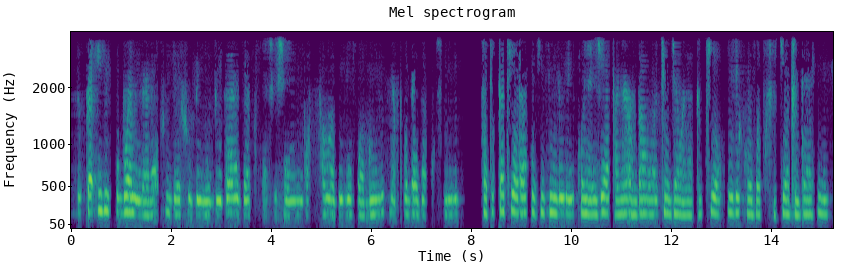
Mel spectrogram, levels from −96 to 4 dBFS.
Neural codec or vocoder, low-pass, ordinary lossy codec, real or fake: codec, 16 kHz, 1 kbps, FreqCodec, smaller model; 3.6 kHz; AAC, 16 kbps; fake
